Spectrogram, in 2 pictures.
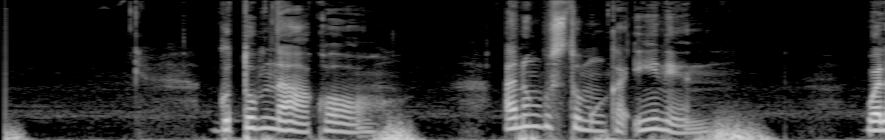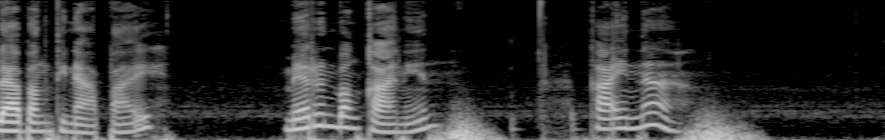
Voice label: food phrases, Tagalog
